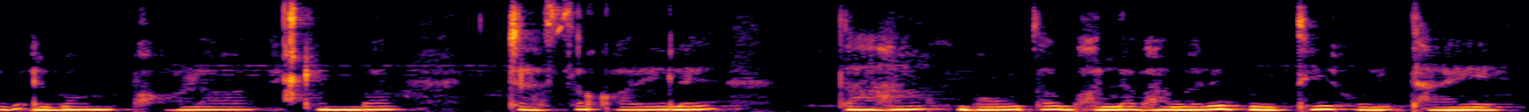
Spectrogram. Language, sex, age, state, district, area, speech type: Odia, female, 18-30, Odisha, Ganjam, urban, spontaneous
